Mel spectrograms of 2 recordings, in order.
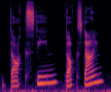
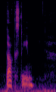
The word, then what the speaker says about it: Dachstein: insulating layer will be i believe it's pronounced doxtech stein dachstein four ply boiled wool mittens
